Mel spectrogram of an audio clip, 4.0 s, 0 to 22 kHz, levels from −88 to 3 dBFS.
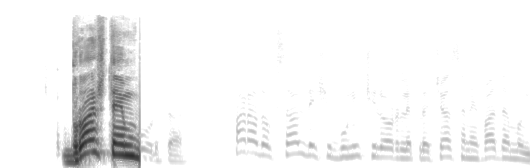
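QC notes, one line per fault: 1.05–3.98 s: 24-bit alignment error (too quiet). The speech stays clean but drops by about 48 dB at once and becomes nearly inaudible. The 24-bit samples sit in the low bytes of 32-bit words and are read as full 32-bit values, shrinking every sample by a factor of 256.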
